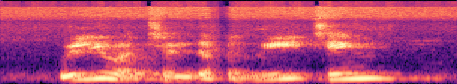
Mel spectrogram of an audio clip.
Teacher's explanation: if you're using rising tone here on you, it continues till the end with rising.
